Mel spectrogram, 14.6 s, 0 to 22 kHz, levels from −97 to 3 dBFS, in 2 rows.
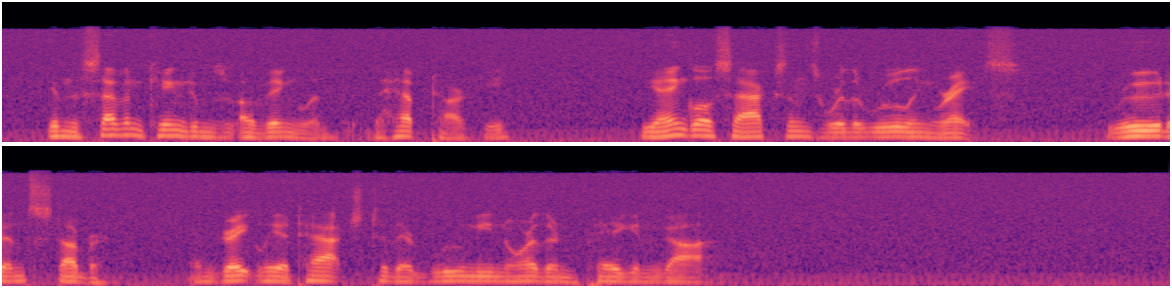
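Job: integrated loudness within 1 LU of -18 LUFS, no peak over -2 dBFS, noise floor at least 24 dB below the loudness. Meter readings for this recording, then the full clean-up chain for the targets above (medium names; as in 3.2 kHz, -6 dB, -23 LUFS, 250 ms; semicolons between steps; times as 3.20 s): hum 60 Hz; highest harmonic 240 Hz; hum level -44 dBFS; noise floor -39 dBFS; noise floor target -48 dBFS; loudness -23.5 LUFS; peak level -5.0 dBFS; loudness target -18.0 LUFS
-> de-hum 60 Hz, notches 4; noise print and reduce 9 dB; trim +5.5 dB; peak limiter -2 dBFS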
